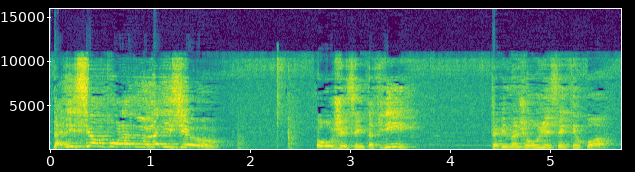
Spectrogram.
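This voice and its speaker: A man playing a crude, loud restaurant owner from Toulon with a southern French accent, swinging between fake charm and insults in a live stand-up sketch. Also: high voice, very fast, slight background noise, close to an everyday voice. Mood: fawning. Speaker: stand-up comedian. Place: theatre stage before an audience. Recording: echoey live hall.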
